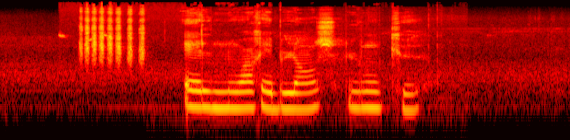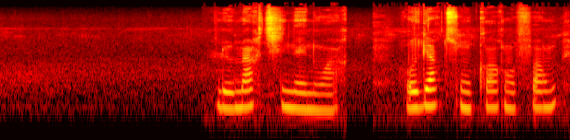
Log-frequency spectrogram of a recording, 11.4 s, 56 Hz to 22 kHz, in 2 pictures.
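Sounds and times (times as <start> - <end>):
Eurasian magpie chattering under horse chestnut trees: 0.6 - 1.6
speech: 1.8 - 4.3, 7.9 - 9.2, 9.8 - 11.3.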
